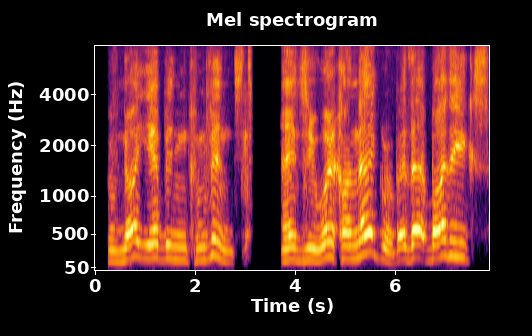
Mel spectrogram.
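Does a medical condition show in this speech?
Yes: cerebral palsy.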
